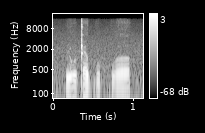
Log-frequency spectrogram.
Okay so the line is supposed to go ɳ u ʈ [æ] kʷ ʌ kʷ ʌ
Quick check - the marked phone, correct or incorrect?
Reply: correct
